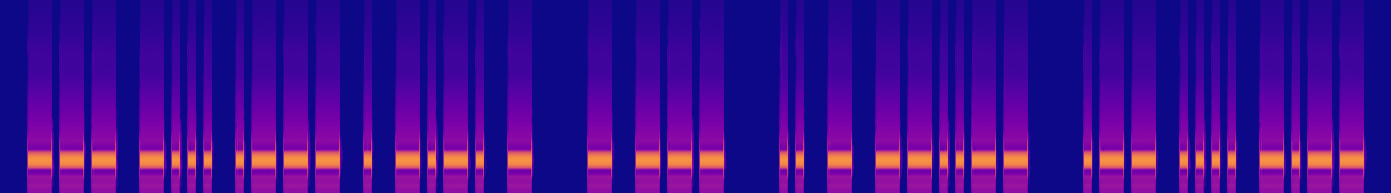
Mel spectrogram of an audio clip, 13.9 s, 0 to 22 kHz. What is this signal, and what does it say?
Morse code, heard as a keyed tone, about 15 wpm, 700 Hz. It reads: OBJECT TO IT, WHY
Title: Sentences from Top 1000 Words - Review Part 3 - 15wpm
